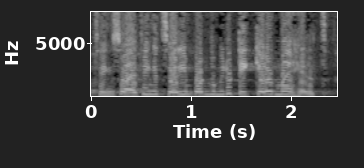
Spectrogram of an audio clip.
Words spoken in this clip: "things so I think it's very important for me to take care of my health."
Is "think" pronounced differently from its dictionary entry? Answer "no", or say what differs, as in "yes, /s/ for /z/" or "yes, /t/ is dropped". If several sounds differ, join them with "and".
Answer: yes, /t/ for /θ/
